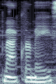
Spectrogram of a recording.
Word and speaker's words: macrame: Note that both the French and Italian counterparts of macrame stress the final syllable, while English stresses the first.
